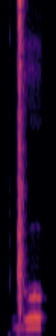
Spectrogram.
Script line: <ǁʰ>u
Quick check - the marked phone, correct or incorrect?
incorrect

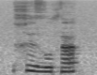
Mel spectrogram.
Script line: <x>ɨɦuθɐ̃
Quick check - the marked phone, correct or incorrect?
correct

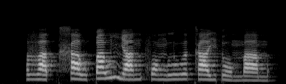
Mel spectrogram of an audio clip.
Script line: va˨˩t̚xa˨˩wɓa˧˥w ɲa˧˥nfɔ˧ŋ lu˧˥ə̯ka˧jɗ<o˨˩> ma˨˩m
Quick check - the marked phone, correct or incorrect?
correct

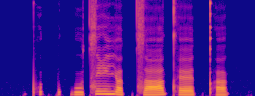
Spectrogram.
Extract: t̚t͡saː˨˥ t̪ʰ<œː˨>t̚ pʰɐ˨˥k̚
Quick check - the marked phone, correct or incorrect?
incorrect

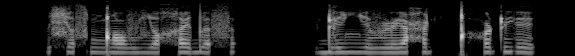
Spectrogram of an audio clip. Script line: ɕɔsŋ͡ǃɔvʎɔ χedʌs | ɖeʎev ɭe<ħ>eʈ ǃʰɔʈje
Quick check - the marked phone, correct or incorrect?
correct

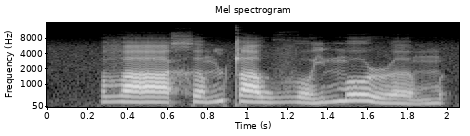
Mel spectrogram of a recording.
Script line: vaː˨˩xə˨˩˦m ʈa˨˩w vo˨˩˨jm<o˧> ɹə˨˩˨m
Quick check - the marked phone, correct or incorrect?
correct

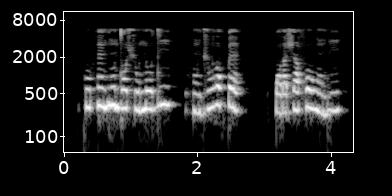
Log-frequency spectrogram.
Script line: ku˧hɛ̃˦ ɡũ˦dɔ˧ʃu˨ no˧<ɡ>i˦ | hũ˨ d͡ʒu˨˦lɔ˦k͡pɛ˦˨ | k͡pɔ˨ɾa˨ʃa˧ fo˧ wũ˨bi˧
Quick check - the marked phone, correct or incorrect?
incorrect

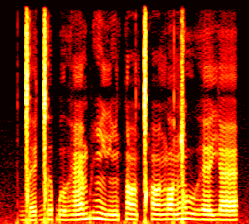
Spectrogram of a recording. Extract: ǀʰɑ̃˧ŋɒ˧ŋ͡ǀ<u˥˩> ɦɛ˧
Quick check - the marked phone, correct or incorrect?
correct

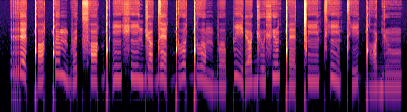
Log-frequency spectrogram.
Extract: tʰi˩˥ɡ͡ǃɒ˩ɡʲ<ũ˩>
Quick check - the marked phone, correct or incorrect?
correct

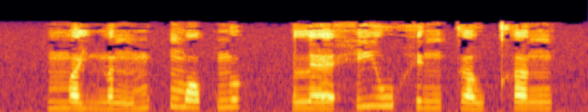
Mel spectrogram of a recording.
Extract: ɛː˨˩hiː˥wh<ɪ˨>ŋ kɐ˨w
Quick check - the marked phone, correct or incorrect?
correct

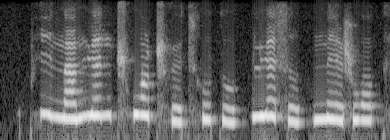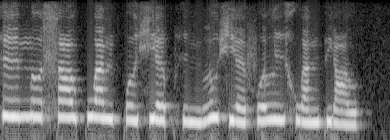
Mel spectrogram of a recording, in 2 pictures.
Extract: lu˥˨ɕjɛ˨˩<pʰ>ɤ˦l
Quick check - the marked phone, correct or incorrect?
incorrect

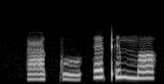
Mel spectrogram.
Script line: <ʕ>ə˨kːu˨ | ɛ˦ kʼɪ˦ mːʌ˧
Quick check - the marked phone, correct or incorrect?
correct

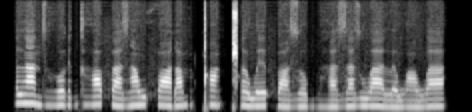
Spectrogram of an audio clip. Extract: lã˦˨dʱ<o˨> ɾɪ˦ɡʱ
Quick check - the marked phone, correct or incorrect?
correct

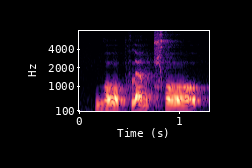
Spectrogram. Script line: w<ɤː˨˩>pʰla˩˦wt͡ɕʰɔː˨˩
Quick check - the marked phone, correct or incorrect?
incorrect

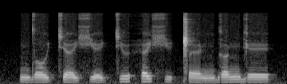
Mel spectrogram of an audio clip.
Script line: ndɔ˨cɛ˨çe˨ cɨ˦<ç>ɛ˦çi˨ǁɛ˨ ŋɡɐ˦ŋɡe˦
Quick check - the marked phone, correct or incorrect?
incorrect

